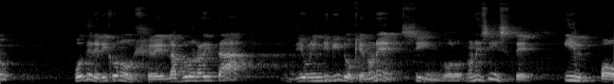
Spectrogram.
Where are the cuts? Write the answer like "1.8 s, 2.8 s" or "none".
none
